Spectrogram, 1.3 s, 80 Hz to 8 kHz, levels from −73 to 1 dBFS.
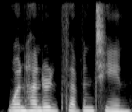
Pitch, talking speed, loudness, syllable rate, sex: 220 Hz, 135 wpm, -15 LUFS, 6.1 syllables/s, female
